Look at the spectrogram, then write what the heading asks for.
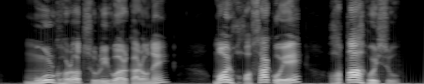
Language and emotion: Assamese, angry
